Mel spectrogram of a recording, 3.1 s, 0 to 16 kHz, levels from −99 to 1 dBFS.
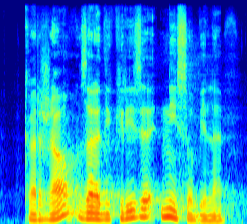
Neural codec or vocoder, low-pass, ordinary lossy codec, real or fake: vocoder, 44.1 kHz, 128 mel bands, Pupu-Vocoder; 14.4 kHz; none; fake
